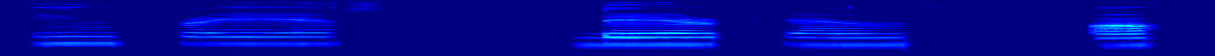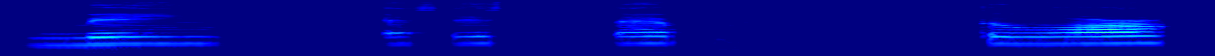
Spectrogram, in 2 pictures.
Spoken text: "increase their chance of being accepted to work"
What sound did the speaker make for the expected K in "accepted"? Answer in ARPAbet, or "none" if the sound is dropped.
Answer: none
